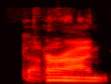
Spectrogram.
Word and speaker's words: Caron: And it does have a Gene Kelly connection because Miss Caron, is that how you say it? Caron.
